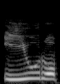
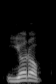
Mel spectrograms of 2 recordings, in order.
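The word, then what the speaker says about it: Europe: यू जैसे यूरोप इसे इयू रोप नहीं पढ़ना है। यूरोप इसी तरह से यूलॉजी।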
